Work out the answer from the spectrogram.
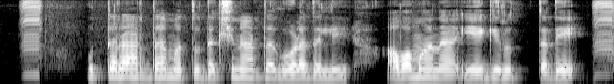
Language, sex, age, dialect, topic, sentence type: Kannada, female, 31-35, Mysore Kannada, agriculture, question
